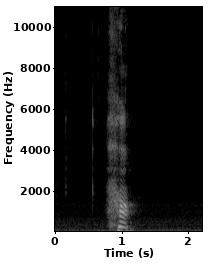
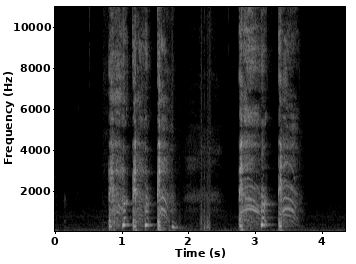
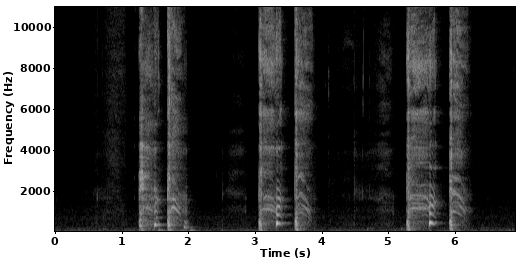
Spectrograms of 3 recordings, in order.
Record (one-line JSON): {"exhalation_length": "2.2 s", "exhalation_amplitude": 2998, "exhalation_signal_mean_std_ratio": 0.29, "cough_length": "4.4 s", "cough_amplitude": 6357, "cough_signal_mean_std_ratio": 0.44, "three_cough_length": "6.9 s", "three_cough_amplitude": 8361, "three_cough_signal_mean_std_ratio": 0.36, "survey_phase": "alpha (2021-03-01 to 2021-08-12)", "age": "18-44", "gender": "Female", "wearing_mask": "No", "symptom_none": true, "smoker_status": "Ex-smoker", "respiratory_condition_asthma": false, "respiratory_condition_other": false, "recruitment_source": "REACT", "submission_delay": "2 days", "covid_test_result": "Negative", "covid_test_method": "RT-qPCR"}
